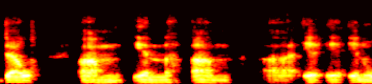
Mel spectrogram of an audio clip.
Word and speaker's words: del: people hav't seen it we pronounce it Dell um in um uh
